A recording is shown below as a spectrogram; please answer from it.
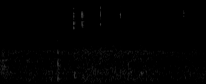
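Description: A few faint keystroke clicks from a computer keyboard during typing, about six light taps, most of them between half a second and just over a second in, against near silence.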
